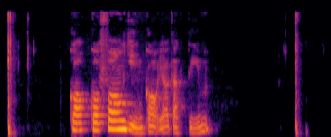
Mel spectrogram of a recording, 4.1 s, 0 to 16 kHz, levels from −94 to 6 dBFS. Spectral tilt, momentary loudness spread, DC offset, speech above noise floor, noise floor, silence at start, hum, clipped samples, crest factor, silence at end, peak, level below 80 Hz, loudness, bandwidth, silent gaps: -5.5 dB/octave; 23 LU; under 0.1%; over 70 dB; under -90 dBFS; 0.1 s; none; under 0.1%; 20 dB; 0.4 s; -4 dBFS; -62 dBFS; -21 LUFS; 11.5 kHz; none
